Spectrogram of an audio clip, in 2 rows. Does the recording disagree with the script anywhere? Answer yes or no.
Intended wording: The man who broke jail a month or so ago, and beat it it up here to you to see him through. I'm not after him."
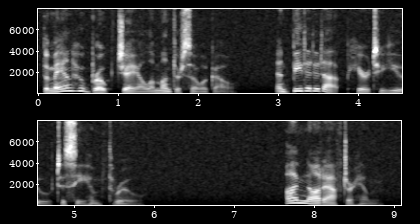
no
